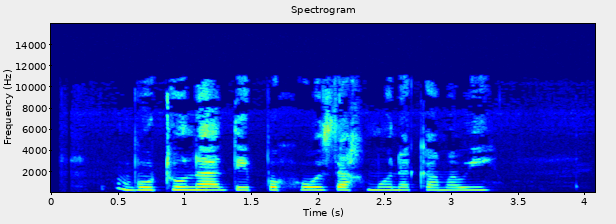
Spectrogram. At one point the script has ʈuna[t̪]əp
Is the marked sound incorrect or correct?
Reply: incorrect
